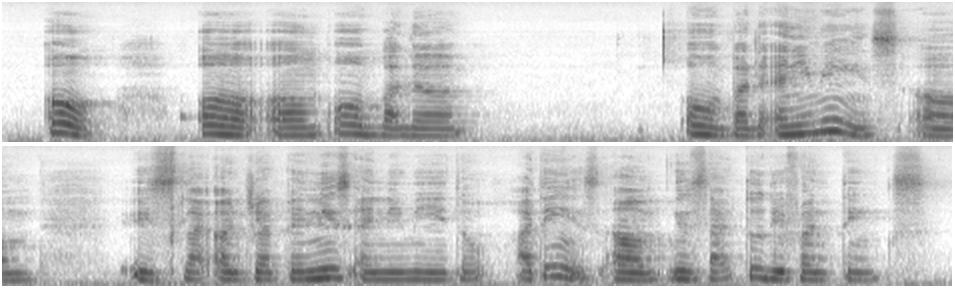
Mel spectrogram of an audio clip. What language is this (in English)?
English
